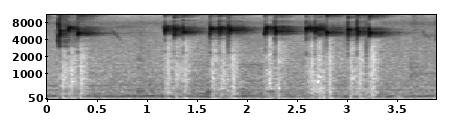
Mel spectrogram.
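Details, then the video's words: Piercing lovebird calls in bursts of several sharp chirps, each with a harsh onset and a thin high tone. Short pauses separate the bursts over a quiet, faintly humming background. "Pasti Banyak Lovebird Ikut Bunyi"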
